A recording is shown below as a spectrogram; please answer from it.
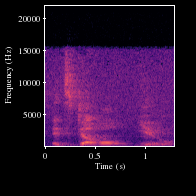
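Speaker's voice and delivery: "double U" as two clear words, slowly; slow, spell out "double U" crisply. Shown as a demonstration. Teacher shows students how to say the letter, slowly. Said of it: "This letter is two words".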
